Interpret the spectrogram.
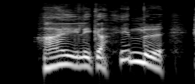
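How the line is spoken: Dragon shouting. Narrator (German): schrie der Drache

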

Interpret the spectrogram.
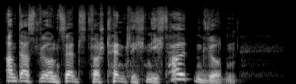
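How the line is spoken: Interrupting call. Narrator (German): rief der andere dazwischen

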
